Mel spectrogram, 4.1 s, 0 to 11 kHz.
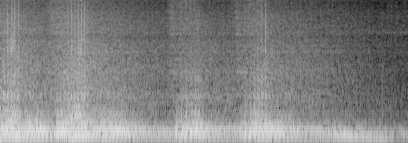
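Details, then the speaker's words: Small-block Chevy V8 in an El Camino with hydraulic lifters, valves set, idle screws adjusted, timing backed to about 5–6 degrees: three or four clean rev blips dropping back with no popping or backfire, revving freely, much better. "go no more backfire way better"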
